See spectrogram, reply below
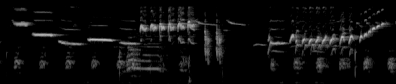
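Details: Brown-chested jungle flycatcher calling a rival in vigorous song: clear whistles falling step by step, a buzzy trill, then a rising chattering run, with soft low pulsed notes ticking steadily underneath.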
